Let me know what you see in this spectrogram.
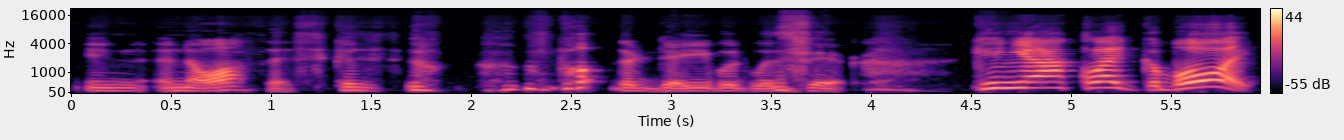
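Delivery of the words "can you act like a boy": loud, high-pitched mock demand; insistent retold request. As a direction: call the question out, pitched way up. Retold request, repeated louder.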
